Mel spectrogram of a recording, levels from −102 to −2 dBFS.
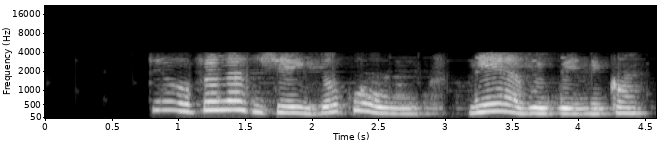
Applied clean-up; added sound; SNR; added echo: neural mask model DeepFilterNet 3.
